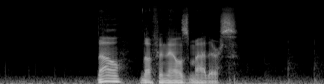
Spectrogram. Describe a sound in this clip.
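A young man speaks briefly and with animation into a microphone.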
